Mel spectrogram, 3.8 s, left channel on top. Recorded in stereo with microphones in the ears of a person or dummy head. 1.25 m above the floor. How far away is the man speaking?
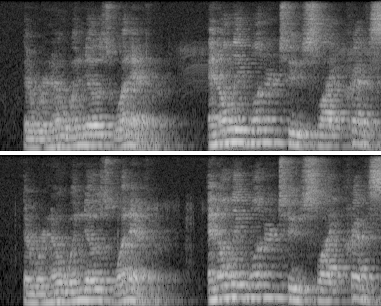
About 0.7 m.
